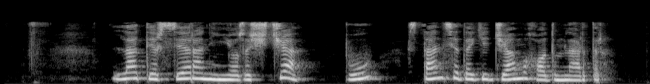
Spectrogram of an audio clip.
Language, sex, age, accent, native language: Uzbek, female, 18-24, Namangan, Uzbek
